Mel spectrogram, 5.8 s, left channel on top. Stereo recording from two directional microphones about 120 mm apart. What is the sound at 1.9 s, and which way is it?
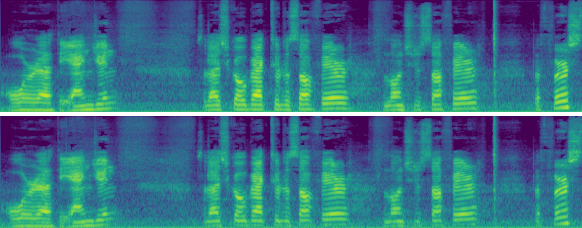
Speech, 40° left (ahead or behind).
